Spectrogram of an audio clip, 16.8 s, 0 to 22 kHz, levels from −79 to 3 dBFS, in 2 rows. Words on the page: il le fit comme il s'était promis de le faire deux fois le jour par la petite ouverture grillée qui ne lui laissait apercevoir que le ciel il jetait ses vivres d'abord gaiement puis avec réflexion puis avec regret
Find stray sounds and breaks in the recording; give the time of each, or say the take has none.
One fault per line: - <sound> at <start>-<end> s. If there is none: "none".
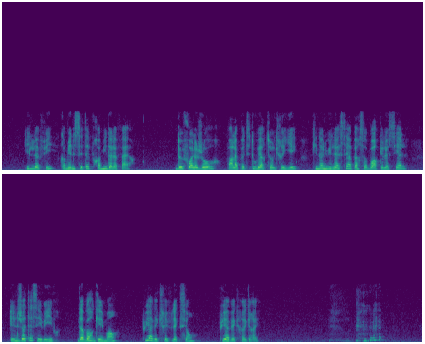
- laugh at 14.8-16.3 s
